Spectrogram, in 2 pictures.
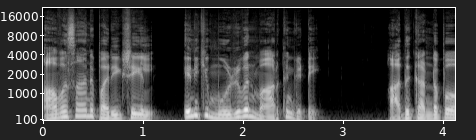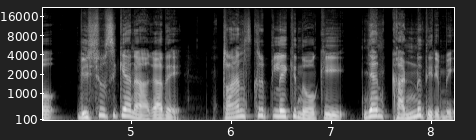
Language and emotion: Malayalam, surprised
